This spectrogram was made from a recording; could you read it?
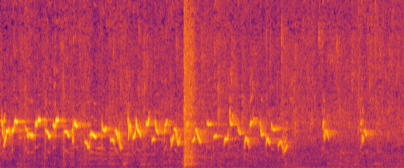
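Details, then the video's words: Sooty-headed bulbul gacor 'ropel uplik uplik' song meant to provoke rivals. Rapid liquid whistles tumble up and down in a busy run, broken by one sharp click, then thin out into a few slower notes. "trucuk gacor ropel uplik uplik merangsang lawan"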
